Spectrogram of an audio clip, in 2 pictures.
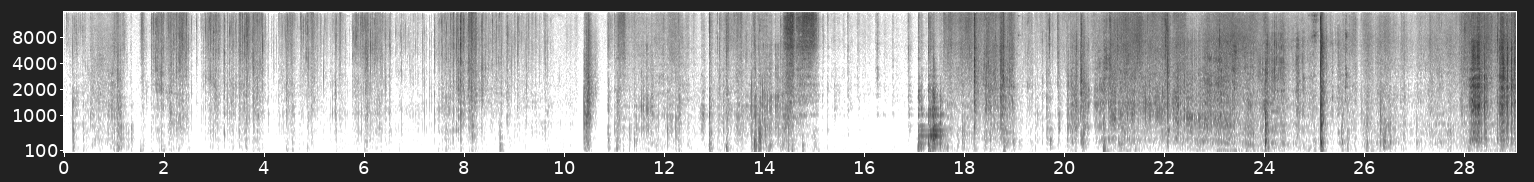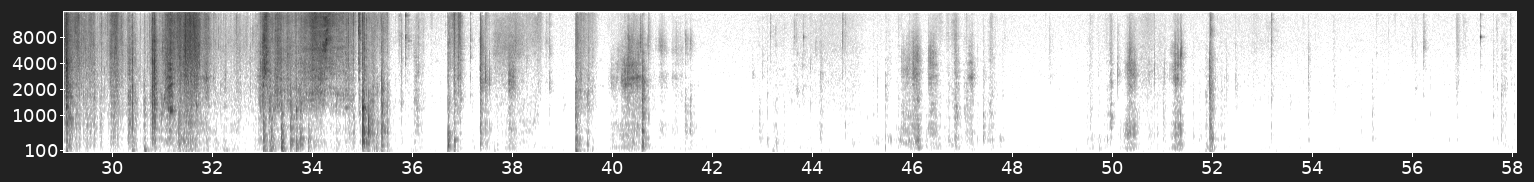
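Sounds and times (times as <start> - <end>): packaging crinkling and tearing: 1.6 - 9.8, 17.8 - 33.3.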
